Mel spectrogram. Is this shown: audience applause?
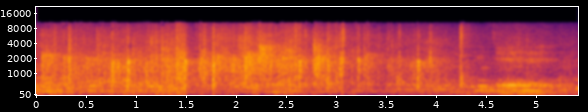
yes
